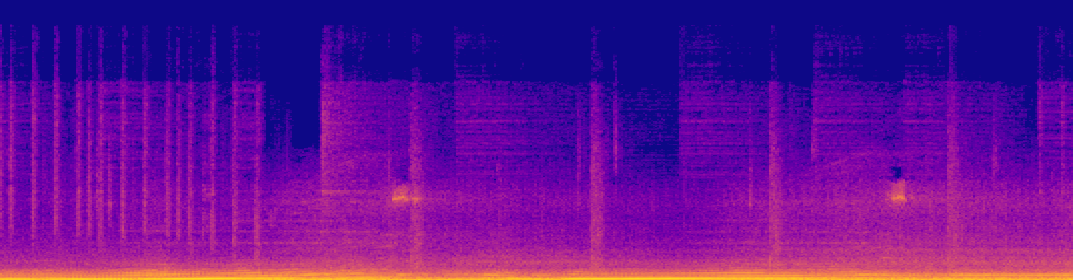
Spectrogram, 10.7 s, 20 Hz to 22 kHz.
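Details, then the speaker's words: Rear-mount turbo G35 after fitting a new, longer boost coupler to stop pop-offs, on stock wastegate spring pressure: engine pitch climbs smoothly through the gears, hitting about 5 psi with a rising turbo whistle and no pops or hissing leaks; healthy boost. "I was hitting like 5 pounds of boots pretty nice, right where I want it, and that's off stock spring pressure, so I should be Gucci for now. The couplers then pop off and the car sounds amazing, so sounds like a win-win, and sounds like the G is back."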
